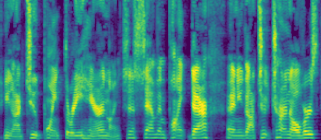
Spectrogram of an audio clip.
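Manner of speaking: lightly voiced bro reading stats; mock stat-reciting fan. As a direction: rattle off stats like a bar fan. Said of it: "they're reciting stat sheets".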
